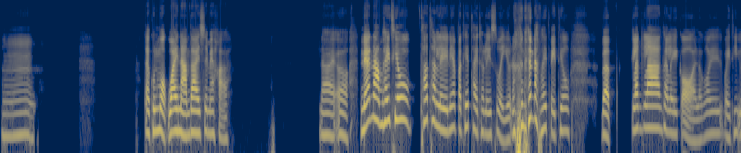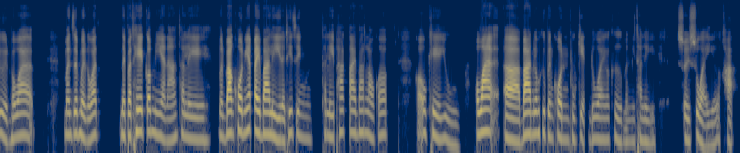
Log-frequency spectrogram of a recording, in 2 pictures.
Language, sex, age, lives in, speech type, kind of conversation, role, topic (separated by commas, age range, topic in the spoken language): Thai, female, 25-29, Thailand, conversation, unstructured, none, คุณพิจารณาปัจจัยใดบ้างเมื่อต้องเลือกสถานที่ท่องเที่ยว?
